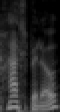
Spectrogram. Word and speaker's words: hospital: L'hôpital, c'est comme ça, on dit ça en anglais, hospital. Alors, accent tombe sur le premier syllabe, il y a trois syllabes. She likes to visit hospital. Ensuite, elle a écrit H-O-S-P-I-T-A-L.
